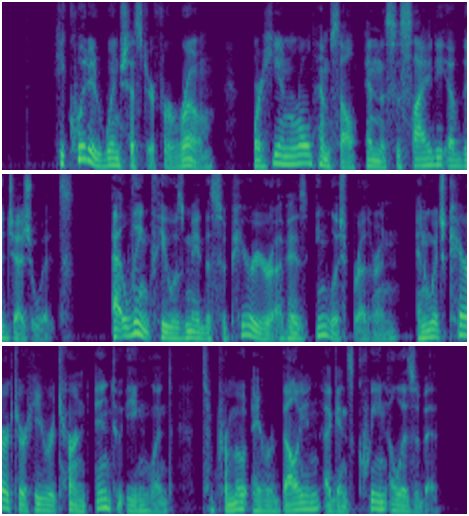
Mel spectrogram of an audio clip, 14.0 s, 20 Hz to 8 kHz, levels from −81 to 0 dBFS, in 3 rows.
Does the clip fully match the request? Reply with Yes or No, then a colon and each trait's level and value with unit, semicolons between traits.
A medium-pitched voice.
No: low, 105 Hz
